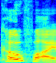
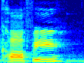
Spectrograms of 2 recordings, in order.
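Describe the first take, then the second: First: The name is not said like coffee. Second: The name is said like coffee. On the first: This is the way the creators intend. "it's actually pronounced Ko-Fi" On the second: This is the everyday word for the drink. "If you just say coffee"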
